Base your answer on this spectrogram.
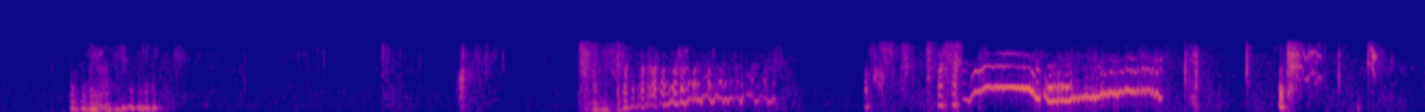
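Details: Kitten possessive over socks, making weird noises: short low growly bursts, then a loud wavering caterwaul-like yowl with stacked tones that rises and falls, separated by silent gaps.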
